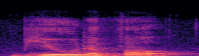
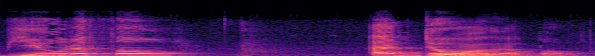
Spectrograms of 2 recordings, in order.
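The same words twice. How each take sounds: First: Said in the usual way. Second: Bright example word. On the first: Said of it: "three syllables". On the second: Shown as a demonstration. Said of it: "Here are two examples of long adjectives".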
